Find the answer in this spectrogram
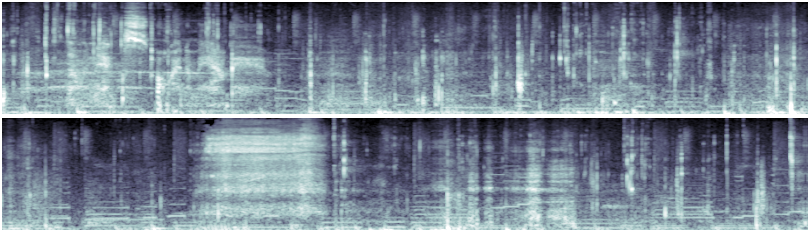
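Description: A metal spoon scooping and scraping food topped with bonito flakes in a plastic bowl, with close-up chewing and mouth clicks over background music. About ten seconds in there is a louder rasping scrape lasting roughly a second.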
